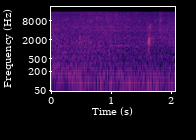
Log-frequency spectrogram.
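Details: 2000 BMW 528i E39 after erasing codes (cylinder 2 misfire, P0340), outdoors: even, steady low rumble with no stumbles or skipped beats; idles smoothly.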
